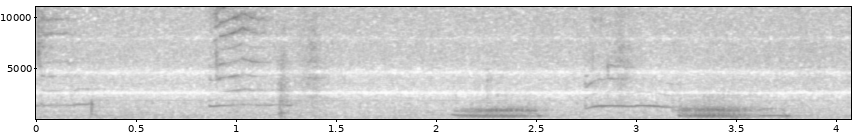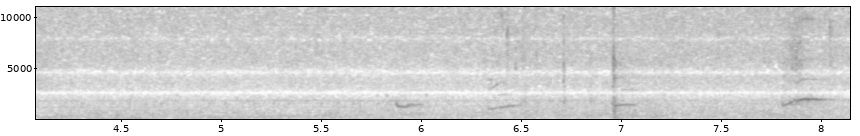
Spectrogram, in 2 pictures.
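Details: Mother cat Coco talking to her Scottish Fold kittens born July 22, 2012, during their first month: two low, broad murmuring calls from the mother among thin, high rising kitten mews scattered through the clip.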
